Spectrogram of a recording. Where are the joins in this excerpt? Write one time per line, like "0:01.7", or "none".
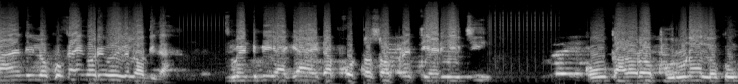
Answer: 0:02.2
